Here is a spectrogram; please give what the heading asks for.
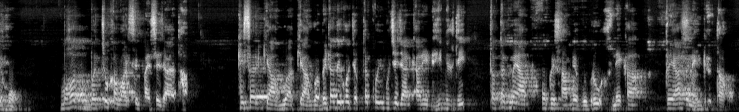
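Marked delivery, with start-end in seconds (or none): none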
